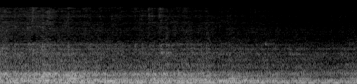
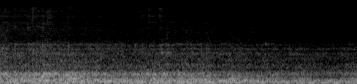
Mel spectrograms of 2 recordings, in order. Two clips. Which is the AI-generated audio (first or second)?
second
